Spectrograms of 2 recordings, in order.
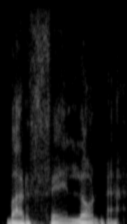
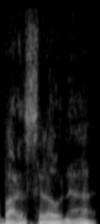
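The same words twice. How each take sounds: First: The c is not pronounced as an s. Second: The c is pronounced as an s sound. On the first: The speaker calls it right. "That is the proper pronunciation" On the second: The speaker calls it wrong. "we say Barcelona uh, with an S"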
